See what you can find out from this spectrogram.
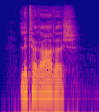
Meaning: literary
- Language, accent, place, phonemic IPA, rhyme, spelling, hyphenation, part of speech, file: German, Germany, Berlin, /lɪtəˈʁaːʁɪʃ/, -aːʁɪʃ, literarisch, li‧te‧ra‧risch, adjective, De-literarisch.ogg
